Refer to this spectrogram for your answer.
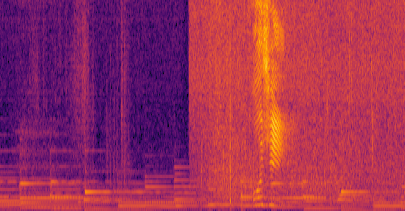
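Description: rain falling

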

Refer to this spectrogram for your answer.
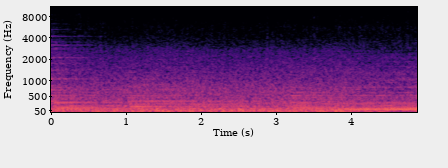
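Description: car driving

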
